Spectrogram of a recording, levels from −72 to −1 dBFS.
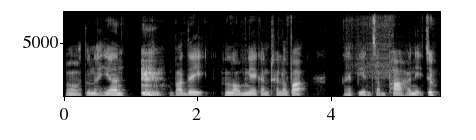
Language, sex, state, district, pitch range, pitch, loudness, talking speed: Mizo, male, Mizoram, Aizawl, 90-105 Hz, 100 Hz, -20 LUFS, 150 wpm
